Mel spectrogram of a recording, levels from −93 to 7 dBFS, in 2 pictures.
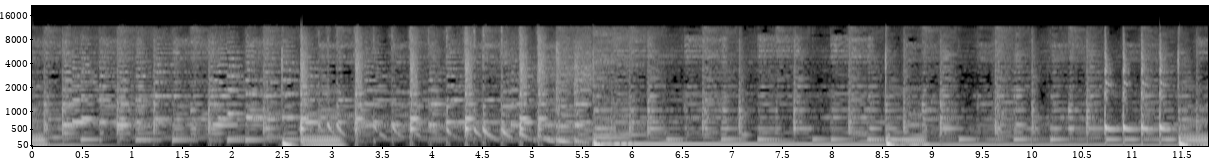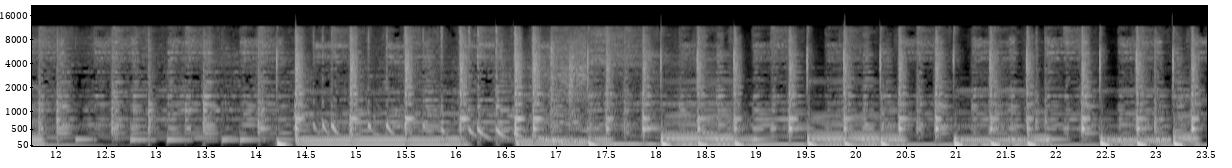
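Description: No technical faults are audible anywhere in this audio.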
